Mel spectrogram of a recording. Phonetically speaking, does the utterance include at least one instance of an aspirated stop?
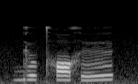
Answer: yes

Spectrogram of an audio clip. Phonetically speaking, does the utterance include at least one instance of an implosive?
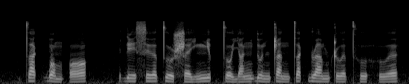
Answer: yes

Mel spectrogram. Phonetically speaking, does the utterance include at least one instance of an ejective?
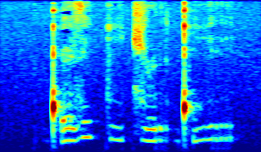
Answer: yes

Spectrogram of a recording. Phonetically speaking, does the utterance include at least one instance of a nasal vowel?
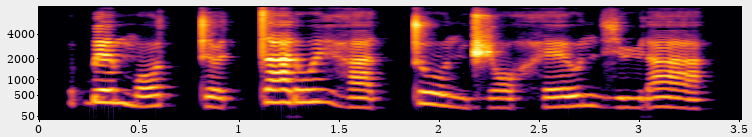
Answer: no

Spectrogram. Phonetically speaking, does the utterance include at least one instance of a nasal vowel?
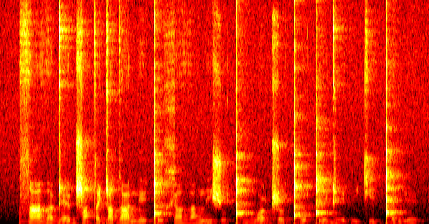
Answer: no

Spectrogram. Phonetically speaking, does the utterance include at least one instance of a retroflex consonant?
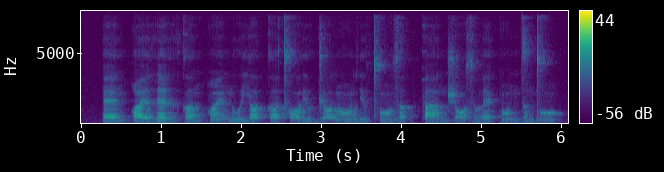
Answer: no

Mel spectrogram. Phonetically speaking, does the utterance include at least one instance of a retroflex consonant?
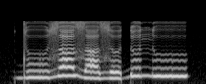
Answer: no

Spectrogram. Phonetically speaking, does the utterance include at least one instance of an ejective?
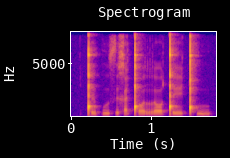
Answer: no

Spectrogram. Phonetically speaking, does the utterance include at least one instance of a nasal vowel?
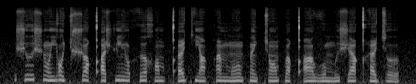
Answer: yes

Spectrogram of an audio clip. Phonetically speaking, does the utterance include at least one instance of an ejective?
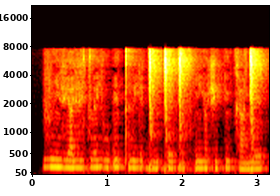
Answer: yes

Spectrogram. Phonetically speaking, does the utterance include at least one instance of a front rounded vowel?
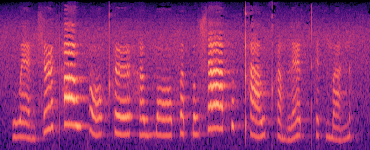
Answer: yes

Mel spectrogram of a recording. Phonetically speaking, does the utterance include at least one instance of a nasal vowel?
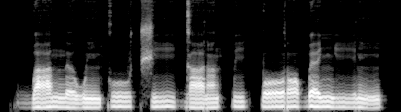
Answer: yes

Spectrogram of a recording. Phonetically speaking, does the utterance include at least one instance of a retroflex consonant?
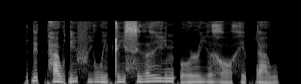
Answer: yes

